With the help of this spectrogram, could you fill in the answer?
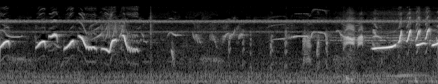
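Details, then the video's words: A Chinese hwamei kept in Vietnam, round-bodied with brown wings and tail, gives brief zigzagging whistled phrases, falls quiet for about two seconds, then ends with sharp rising whistles; a thin high whine persists. "Họa mi hót hay"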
